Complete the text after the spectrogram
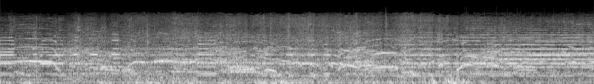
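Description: A crowd of men and women shout and sing loudly outdoors.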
